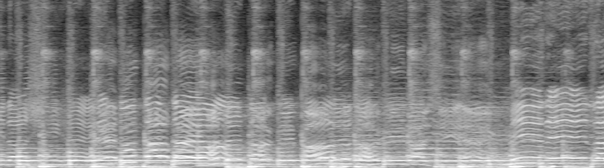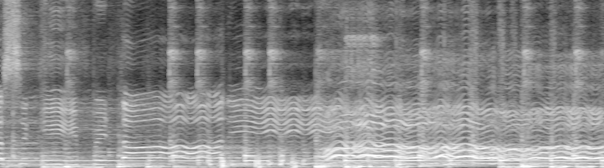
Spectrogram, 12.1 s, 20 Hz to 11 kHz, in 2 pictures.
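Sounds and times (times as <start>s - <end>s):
hand drum beat: 0.0s - 12.0s
woman singing: 0.0s - 12.0s.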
